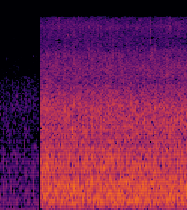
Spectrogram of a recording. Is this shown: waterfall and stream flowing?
yes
